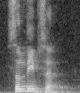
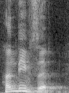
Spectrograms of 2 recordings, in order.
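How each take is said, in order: First: The name begins with an s sound. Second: The name begins with an h sound. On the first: It is the standard way to say it. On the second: It is how speakers from one local region say it.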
